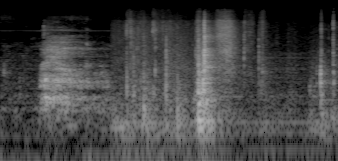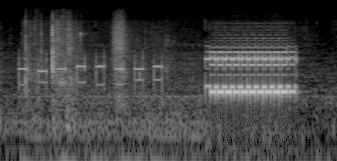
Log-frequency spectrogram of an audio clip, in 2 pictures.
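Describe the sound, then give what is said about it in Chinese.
A telephone rings with one loud burst of rapid electronic trilling near the end, after a stretch of clattering and a few short beeping tones. “你看你给我打电话，完你问我是谁？”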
